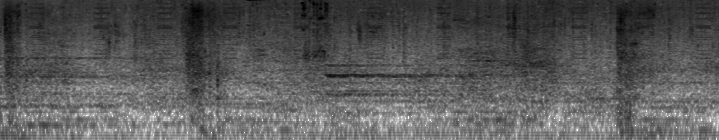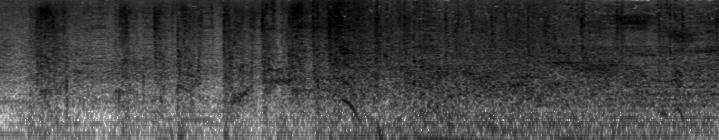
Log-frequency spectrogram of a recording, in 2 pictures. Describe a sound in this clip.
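Footsteps crunch over loose rocks.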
